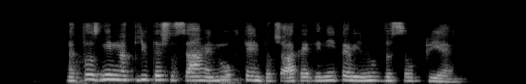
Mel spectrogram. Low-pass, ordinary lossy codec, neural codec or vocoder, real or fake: 7.2 kHz; none; codec, 44.1 kHz, 2.6 kbps, DAC; fake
